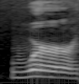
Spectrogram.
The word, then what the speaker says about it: were: So from the W you round your lips. W. And then you transition to the R. Were. There is no O in the middle.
